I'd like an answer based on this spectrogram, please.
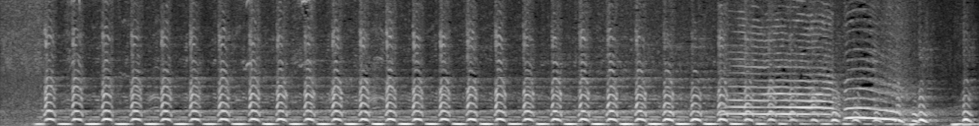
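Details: Siamang. Loud, nasal barking notes from a siamang repeat about three or four times a second in a steady rhythm. Near the end the calls quicken and sweep upward into an excited, wavering climax.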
